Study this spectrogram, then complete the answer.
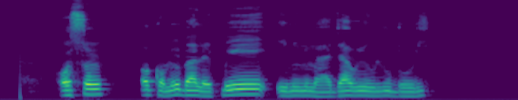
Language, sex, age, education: Yoruba, male, 15-29, tertiary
